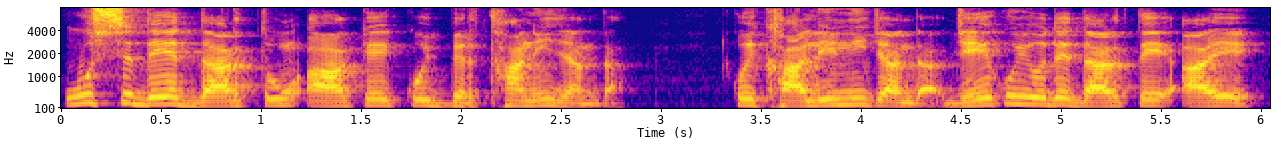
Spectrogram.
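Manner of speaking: ordinary delivery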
